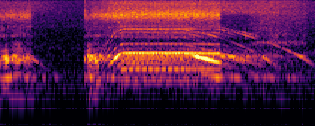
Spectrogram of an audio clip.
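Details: Meepo electric skateboard hub motors after tightening a loose ESC heatsink that caused rattling: whine up in pitch, hold a steady tone, then wind down cleanly without rattling.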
